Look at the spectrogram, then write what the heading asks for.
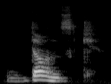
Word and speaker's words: Dansk: de la langue danoise c'est Dansk d a n s K c'est comme la prononciation de dance auquel on colle un cas à la place du e dan Dan et pour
